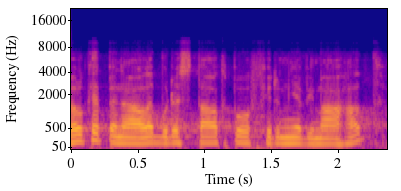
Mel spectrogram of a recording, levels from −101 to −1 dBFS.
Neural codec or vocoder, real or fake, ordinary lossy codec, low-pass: none; real; Opus, 24 kbps; 7.2 kHz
